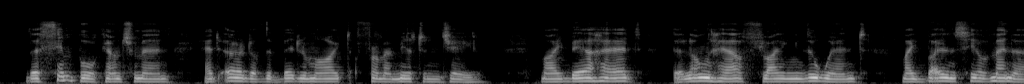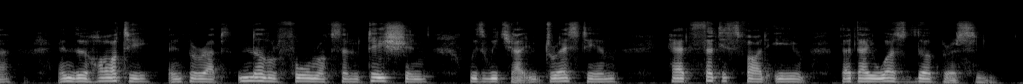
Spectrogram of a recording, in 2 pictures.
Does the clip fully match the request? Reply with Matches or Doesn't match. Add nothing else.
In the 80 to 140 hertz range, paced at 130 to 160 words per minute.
Matches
